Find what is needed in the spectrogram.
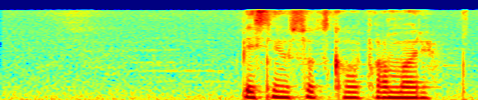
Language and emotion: Russian, neutral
